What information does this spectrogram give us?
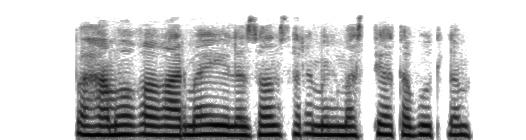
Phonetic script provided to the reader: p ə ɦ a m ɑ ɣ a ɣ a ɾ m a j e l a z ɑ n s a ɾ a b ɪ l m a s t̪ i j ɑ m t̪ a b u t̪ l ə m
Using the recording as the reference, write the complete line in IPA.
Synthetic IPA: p ə ɦ a m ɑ ɣ a ɣ a ɾ m a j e l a z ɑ n s a ɾ a m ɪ l m a s t̪ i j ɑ t̪ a b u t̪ l ə m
